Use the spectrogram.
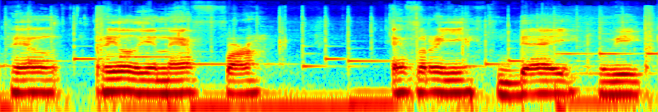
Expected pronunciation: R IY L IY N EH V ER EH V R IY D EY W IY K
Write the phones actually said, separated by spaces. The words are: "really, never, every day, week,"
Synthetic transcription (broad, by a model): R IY L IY N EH F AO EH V R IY D EY W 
